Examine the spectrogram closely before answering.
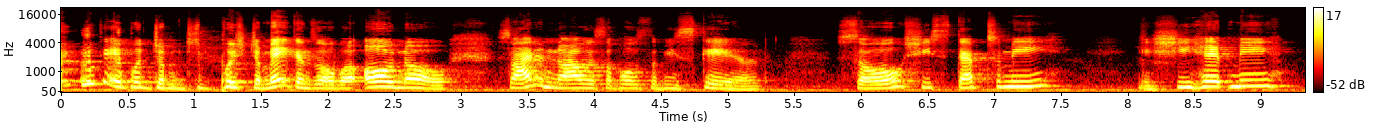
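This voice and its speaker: Somewhat breathy female voice, fairly high-pitched, with very wide pitch swings at a moderate pace. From Jamaica. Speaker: mother on family channel. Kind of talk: casual storytelling chat. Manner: animated.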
